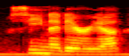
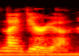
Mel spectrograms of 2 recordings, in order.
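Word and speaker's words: Cnidaria: about it's phylum nigeria yes the sea is silent um so it's not c nidaria it's just nigeria these guys um you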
